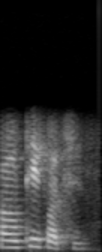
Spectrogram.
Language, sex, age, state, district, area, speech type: Odia, female, 45-60, Odisha, Rayagada, rural, conversation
